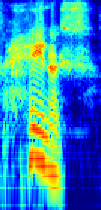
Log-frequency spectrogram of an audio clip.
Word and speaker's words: heinous: Commit this hyenas crime. – Hyenas. That's the proper pronunciation of the word is heinous.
